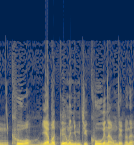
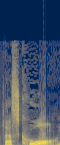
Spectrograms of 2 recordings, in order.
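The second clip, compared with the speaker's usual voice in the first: casual slang; 4 semitones higher than usual. Shown as a demonstration. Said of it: "nghe nó trẻ trung hơn".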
